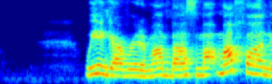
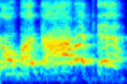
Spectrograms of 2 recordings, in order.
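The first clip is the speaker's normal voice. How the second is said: high laughing shout; overwhelmed fangirl. Pretend. Fan overwhelmed at spotting [name], laughing shout. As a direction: shriek it through laughter. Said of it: "and I'd be like".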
